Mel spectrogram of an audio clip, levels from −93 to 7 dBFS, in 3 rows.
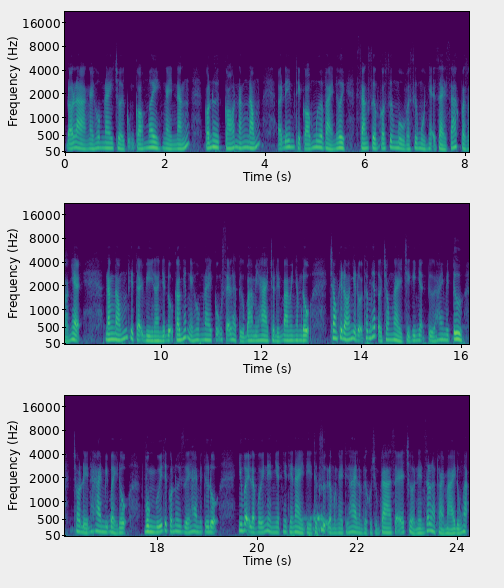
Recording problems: muffled; very; fading above 3 kHz

